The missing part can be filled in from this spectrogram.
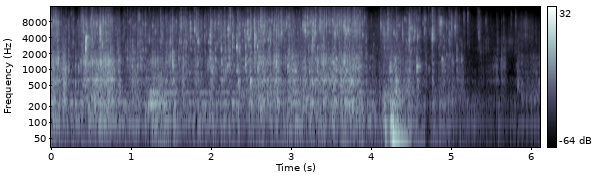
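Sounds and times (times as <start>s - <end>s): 
running tap water rinsing a knife: 0.0s - 5.8s.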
